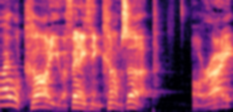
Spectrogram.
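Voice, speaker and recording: A man uses a raspy, high-pitched put-on character voice at a moderate pace. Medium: read story. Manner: brisk, fatherly.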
